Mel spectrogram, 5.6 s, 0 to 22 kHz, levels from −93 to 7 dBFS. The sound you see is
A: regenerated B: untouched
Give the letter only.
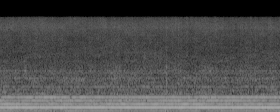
A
